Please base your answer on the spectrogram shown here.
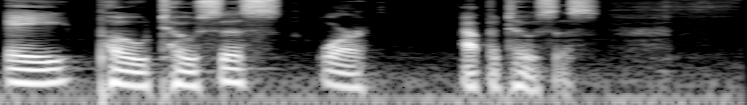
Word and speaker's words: apoptosis: the word that says apoptosis but whenever you see a PTO it's pronounced to' so it's a PO ptosis or apatow --ss so you don't say the P the cancer cells that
